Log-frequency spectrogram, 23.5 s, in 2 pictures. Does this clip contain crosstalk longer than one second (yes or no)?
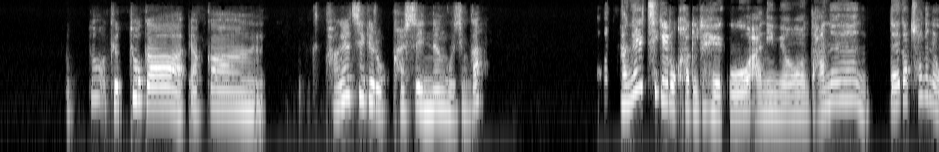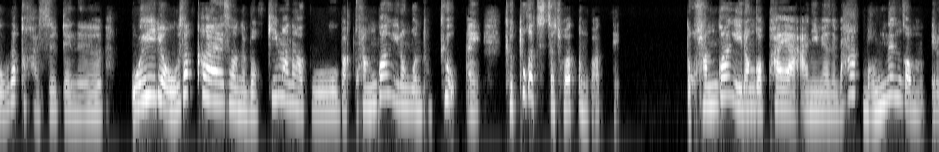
no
